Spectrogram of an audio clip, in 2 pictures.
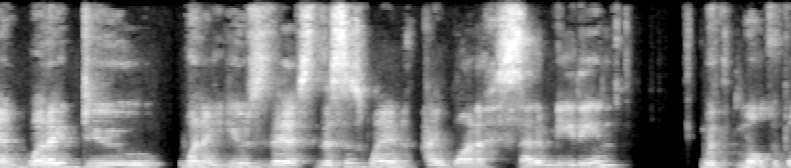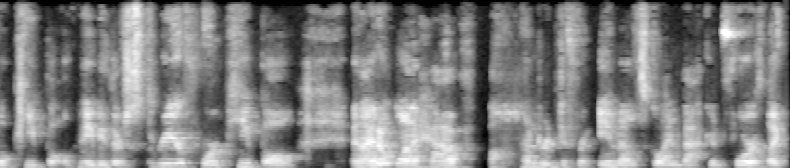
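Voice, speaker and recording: Over a quiet background, a woman talks at a moderate pace. Her intonation stays fairly even. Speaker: bookkeeper and software trainer; software trainer. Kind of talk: webinar presentation. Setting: online webinar. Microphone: video call.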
